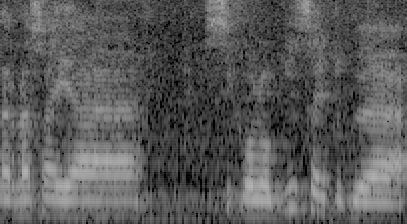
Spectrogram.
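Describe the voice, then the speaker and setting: Audible room echo surrounds a woman speaking at a very slow pace. Noticeable background noise is present too. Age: 60s. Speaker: speech therapist. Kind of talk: tutorial.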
